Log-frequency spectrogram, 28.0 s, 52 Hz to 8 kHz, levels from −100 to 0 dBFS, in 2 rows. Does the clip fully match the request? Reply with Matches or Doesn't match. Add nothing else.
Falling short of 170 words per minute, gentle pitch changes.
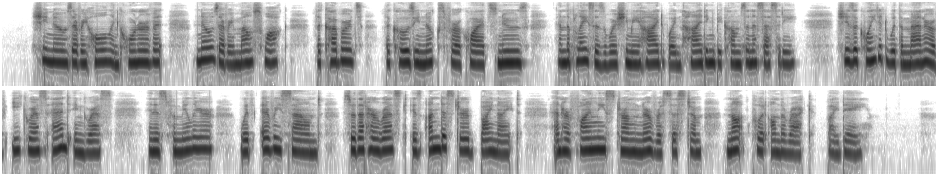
Matches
